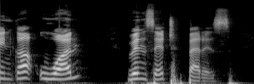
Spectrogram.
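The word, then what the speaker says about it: Juan: नाम है इनका उन विनसेंट पेरिस उन जे साइलेंट रहेगा वान विंसेट पेरिस जो है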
